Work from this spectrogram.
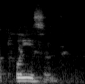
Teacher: ¿dónde va el estrés en pleasant? En la primera sílaba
